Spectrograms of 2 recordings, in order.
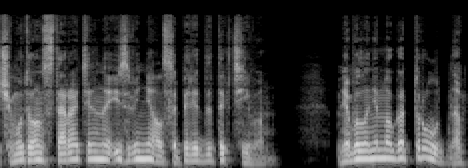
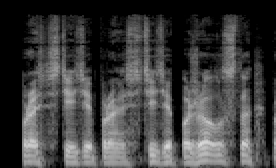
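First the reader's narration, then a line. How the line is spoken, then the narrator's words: Mumbling apology. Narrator (Russian): пробормотал Инубо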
